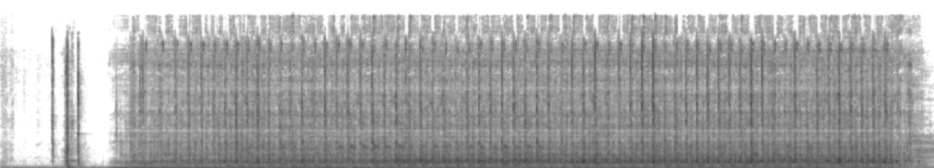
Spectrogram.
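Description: Sewing machine stitching a seam on a fabric face mask runs in a fast, steady hum with a dense rapid needle rhythm, starting after a short pause and continuing loudly to the end with no talk.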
